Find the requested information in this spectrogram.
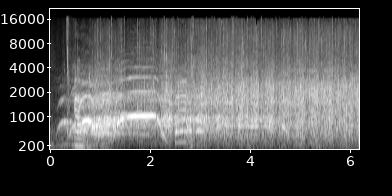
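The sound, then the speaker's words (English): Loud, sustained audience applause for the composers of a commissioned musical, with whoops and cheering voices rising over it early on, the clapping continuing as a dense, steady roar to the end. “Big round of applause for all the composers.”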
